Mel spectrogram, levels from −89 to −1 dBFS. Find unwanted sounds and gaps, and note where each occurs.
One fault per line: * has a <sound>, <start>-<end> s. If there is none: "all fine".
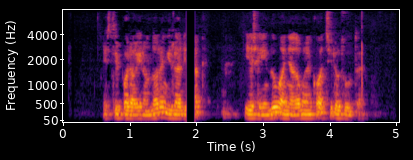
* has a dropout, 1.8-2.0 s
